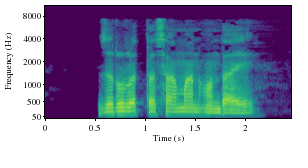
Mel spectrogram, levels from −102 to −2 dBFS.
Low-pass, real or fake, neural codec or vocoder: 7.2 kHz; real; none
